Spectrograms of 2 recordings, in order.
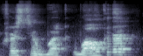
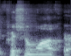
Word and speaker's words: Kristen Welker: and i it just everyone was pronouncing christian walker on tv freaking me out they were listening this slightly gently mispronouncing with like a canadian accent it sounds like christian walker that's hilarious that's fantastic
